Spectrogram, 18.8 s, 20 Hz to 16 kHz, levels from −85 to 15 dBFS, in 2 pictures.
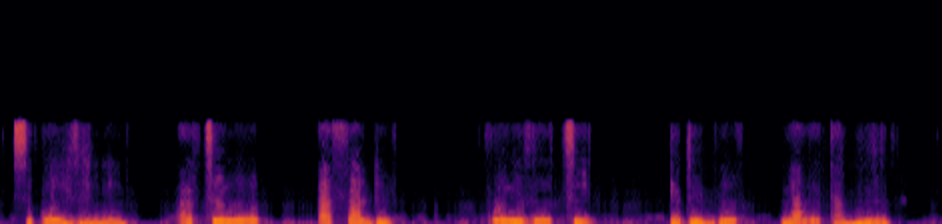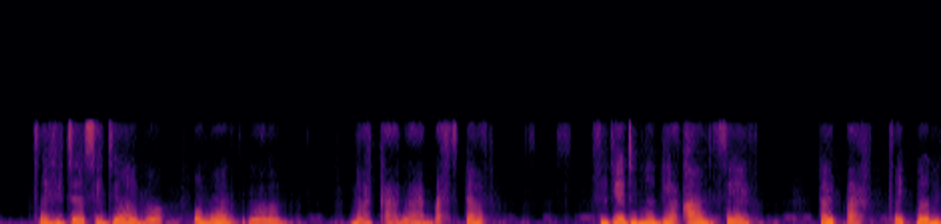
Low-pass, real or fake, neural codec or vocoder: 7.2 kHz; fake; codec, 16 kHz, 0.5 kbps, FreqCodec, smaller model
